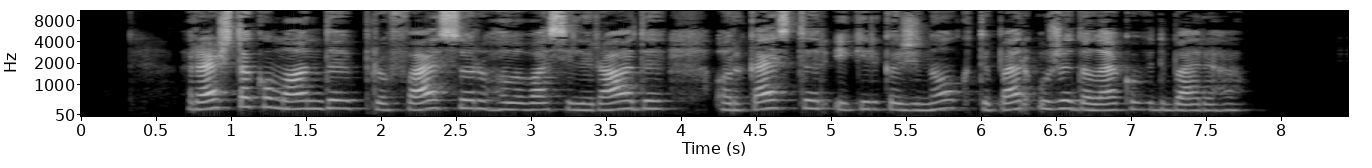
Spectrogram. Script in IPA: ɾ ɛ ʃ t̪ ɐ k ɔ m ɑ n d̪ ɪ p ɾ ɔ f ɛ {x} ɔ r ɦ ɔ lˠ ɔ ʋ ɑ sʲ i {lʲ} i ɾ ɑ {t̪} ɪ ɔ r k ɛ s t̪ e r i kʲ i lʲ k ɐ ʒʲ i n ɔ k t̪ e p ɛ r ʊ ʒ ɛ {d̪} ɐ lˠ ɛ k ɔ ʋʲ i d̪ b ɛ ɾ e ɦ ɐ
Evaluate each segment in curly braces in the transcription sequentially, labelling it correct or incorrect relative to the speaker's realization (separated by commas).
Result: incorrect, correct, incorrect, correct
